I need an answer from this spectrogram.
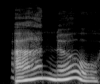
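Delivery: warm. She answers someone who mentions studying at Computon, warm reply. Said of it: "she replied warmly".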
